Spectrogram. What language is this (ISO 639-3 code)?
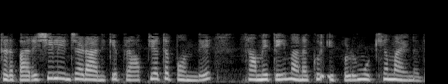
tel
